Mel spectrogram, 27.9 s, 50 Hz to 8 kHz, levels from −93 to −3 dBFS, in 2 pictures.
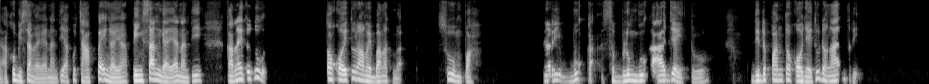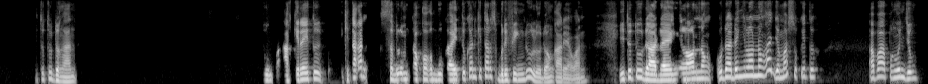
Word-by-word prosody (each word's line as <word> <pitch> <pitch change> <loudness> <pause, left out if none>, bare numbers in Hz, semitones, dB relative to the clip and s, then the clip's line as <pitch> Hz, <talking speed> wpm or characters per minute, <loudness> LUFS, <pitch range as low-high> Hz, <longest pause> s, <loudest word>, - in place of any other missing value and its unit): Aku 150 +8 0
bisa 125 -2 0
gak 100 - -3
ya? 100 - -4
Nanti 105 0 -4
aku 125 +6 -6
capek 110 -1 0
gak 105 - +2
ya? 115 - -1
Pingsan 140 +2 +5
gak 115 -3 +2
ya 125 - +2
nanti?" 135 +5 -2 0.3
Karena 130 +4 +2
itu 190 - -1
tuh 220 - 0 0.9
toko 170 -1 +3
itu 175 - -6
rame 145 -5 +3
banget, 125 +1 0
Mbak. 95 - -10 0.5
Sumpah, 120 -9 -2 1.0
dari 145 +2 -1
buka 125 +10 -6 0.2
sebelum 135 +3 0
buka 145 0 +1
aja 140 +3 +2
itu, 105 +3 -8 0.6
di 130 - +2
depan 150 -1 0
tokonya 130 -6 +2
itu 195 - -3
udah 150 - +2
ngantri. 140 -7 -4 1.5
Itu 170 - -12
tuh 185 - -5
dengan 120 -4 0 2.8
Sumpah, 145 -1 -4
akhirnya 155 +4 +2
itu 185 - -1 0.4
kita 215 - -2
kan 260 - +1 0.2
sebelum 170 0 -1
toko 165 -1 -1
buka 155 0 +2
itu 155 +4 -1
kan 235 +2 -3
kita 240 +1 -4
harus 200 - -16
briefing 150 +2 0
dulu 190 - -1
dong 110 +1 -2
karyawan. 105 -1 -6 0.5
Itu 190 +6 +1
tuh 220 0 0
udah 155 -5 +8
ada 150 +1 +7
yang 150 - +5
nyelonong 185 +3 +3
udah 205 +5 +2
ada - - -4
yang 245 - 0
nyelonong 270 0 +3
aja 320 - 0
masuk 235 0 -5
itu, 225 - -5 0.9
apa, 230 +4 0
pengunjung. 200 -3 -1
150 Hz, 145 wpm, -22 LUFS, 125-175 Hz, 2.8 s, udah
